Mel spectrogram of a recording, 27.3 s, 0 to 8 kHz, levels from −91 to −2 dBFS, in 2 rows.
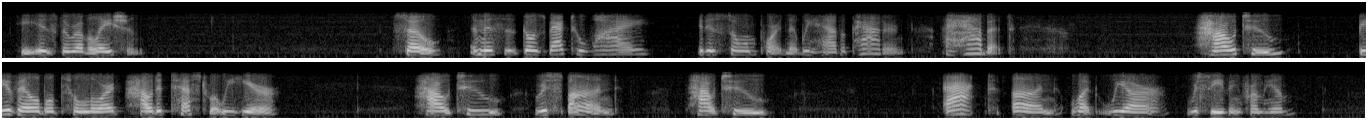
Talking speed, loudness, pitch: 105 wpm, -31 LUFS, 335 Hz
